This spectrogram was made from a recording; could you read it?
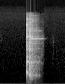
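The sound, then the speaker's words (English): A single short clink of a glass of water being picked up, fairly crisp with a bright ringing edge, lasting under half a second in otherwise silent surroundings. “Now again you take water in a glass. Suppose ye glass hai, steel ka glass, kaach ka glass, any glass will do.”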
